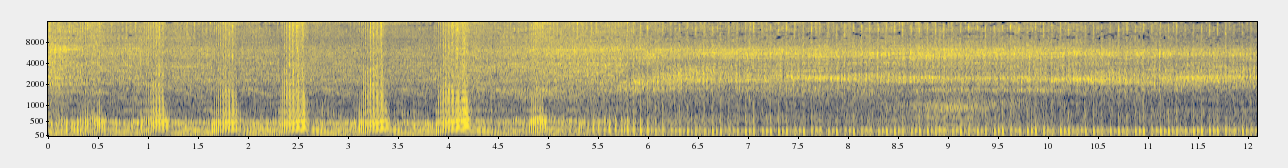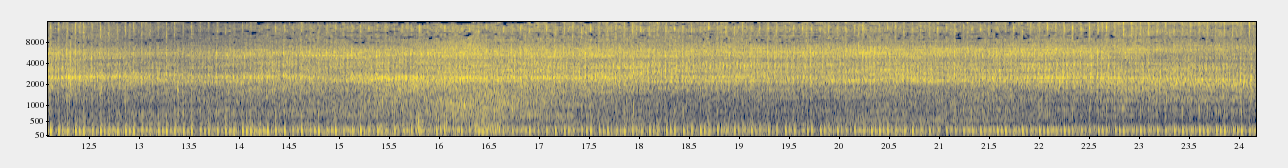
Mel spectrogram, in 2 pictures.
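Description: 1978 Honda Hawk II CB400T's parallel-twin engine through an aftermarket exhaust, revved in a quick series of throttle blips for about the first five seconds, then settling to a steady idle.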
